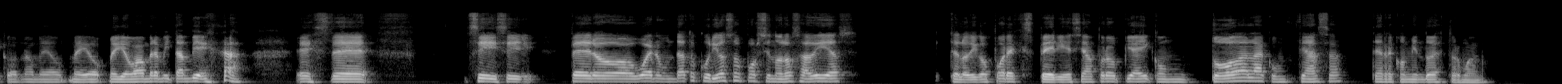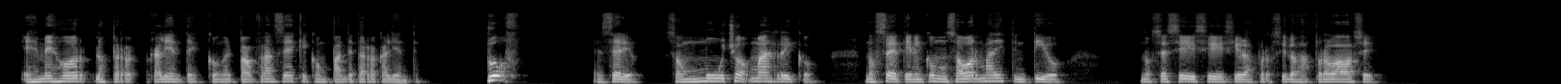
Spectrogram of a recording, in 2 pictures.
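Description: Throughout the speech, the audio shows imaging from linear upsampling: it was converted from 24 kHz to 44.1 kHz by joining samples with straight lines, which filters poorly. That dulls the top of the original band and leaves a mirrored copy of the spectrum in the 12 to 24 kHz region, roughly 35 dB below the signal. It comes through as a faint metallic shimmer riding on sibilants.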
